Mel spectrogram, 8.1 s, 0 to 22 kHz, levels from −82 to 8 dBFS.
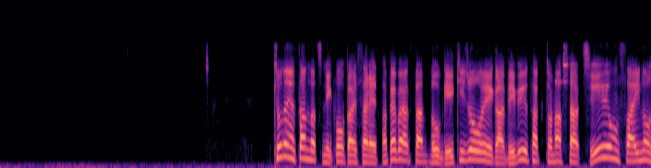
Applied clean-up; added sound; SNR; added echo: neural diffusion model UNIVERSE++.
